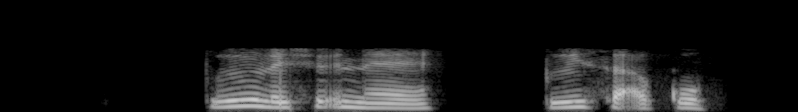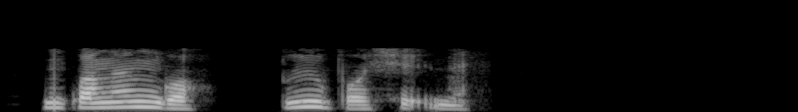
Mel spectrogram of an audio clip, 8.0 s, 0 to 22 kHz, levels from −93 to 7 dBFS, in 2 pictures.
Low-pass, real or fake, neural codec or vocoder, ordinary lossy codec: 3.6 kHz; real; none; AAC, 32 kbps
